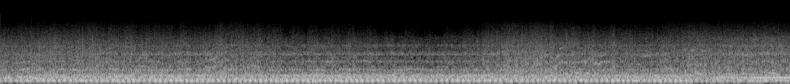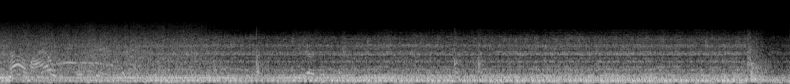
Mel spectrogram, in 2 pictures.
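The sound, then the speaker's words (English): A car engine drones steadily while driving on a highway, a loud, continuous low hum with layered rumbling tones that holds almost unchanged for the whole stretch. “Climb into the back seat. Time to transfer. Stay in this car until I say go.”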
